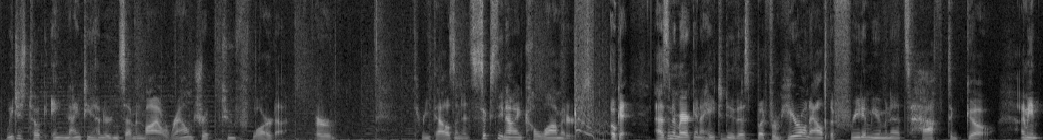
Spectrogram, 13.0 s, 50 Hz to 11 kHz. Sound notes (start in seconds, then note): 6.6 record scratches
